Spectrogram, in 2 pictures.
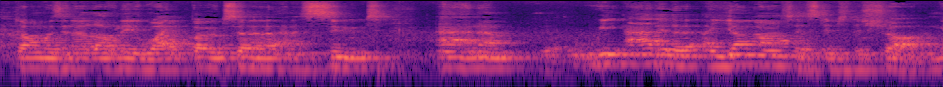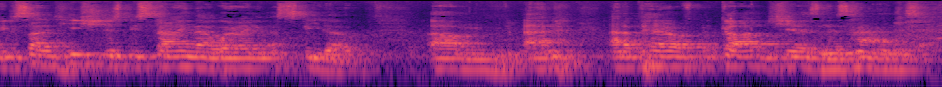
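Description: A man talks at a moderate pace with fairly even intonation, some audible room echo, and light background noise. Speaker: magazine editor. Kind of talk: event introduction and moderation. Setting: public event at a library. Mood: light, anecdotal. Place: hall.

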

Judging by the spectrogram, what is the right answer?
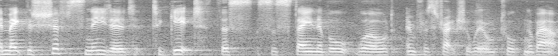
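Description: A woman with a New Zealand accent and a fairly low pitch. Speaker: chief executive of a local government body; conference speaker. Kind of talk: conference speech. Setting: stage with audience. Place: hall. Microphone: podium.

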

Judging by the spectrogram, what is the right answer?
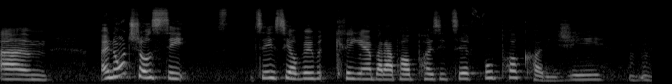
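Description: A woman speaks at a very slow pace with a high pitch. Her loudness swings widely. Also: lively intonation. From Northern Ontario, Greater Sudbury area. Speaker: early childhood educator. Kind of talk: casual interview. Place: studio. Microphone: lapel.

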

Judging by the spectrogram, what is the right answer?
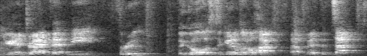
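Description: There is audible room echo and light background noise as a man speaks at a high pitch and a moderate pace. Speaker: fitness instructor. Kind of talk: workout class instruction. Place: gym. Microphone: webcam.

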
